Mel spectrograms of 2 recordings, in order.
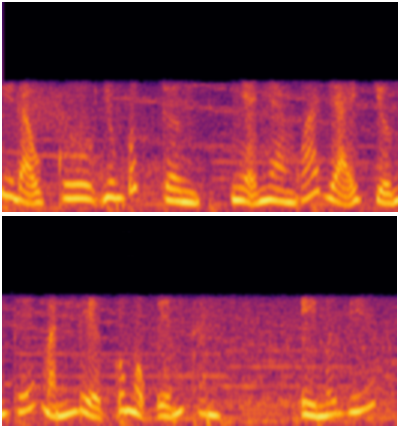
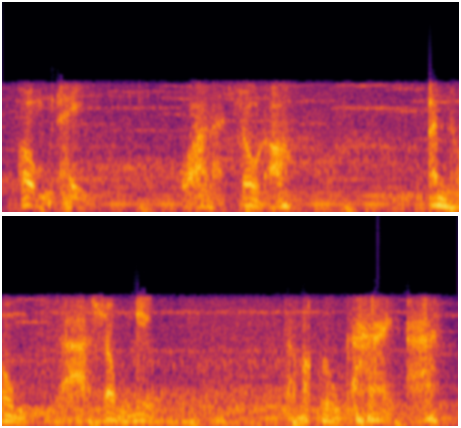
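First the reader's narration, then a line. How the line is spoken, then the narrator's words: Delighted muttering. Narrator (Vietnamese): khoái quá lẩm bẩm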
